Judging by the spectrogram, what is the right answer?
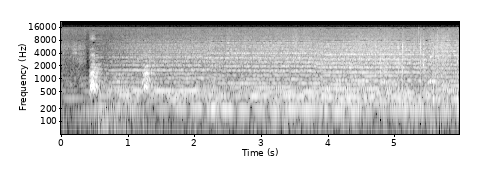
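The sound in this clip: Several dogs barking and whimpering at once, with a steady layer of whining and howling broken by a few sharp, loud barks, continuing without pause throughout.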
